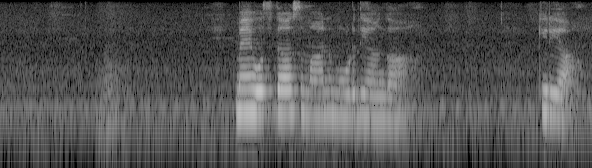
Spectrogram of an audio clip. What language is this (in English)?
Punjabi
